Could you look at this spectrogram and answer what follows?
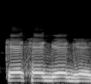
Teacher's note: कंठ से उत्पन्न होने वाले वर्ण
